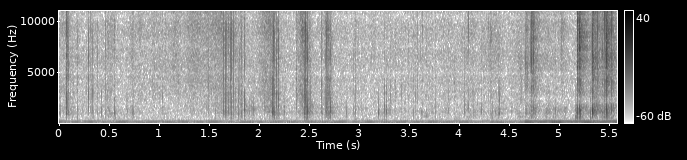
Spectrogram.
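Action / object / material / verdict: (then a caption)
scrape / denim jeans / denim / none. Long nails scratch rapidly over the waistband and front of worn black denim jeans, making quick, uneven dry rasps and crinkly scrapes. A steady low hum runs underneath, and the scratching grows louder and denser near the end.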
